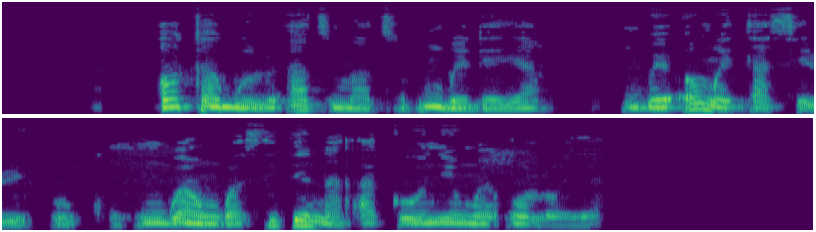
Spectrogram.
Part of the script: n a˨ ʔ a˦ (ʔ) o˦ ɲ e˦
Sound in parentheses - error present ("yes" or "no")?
yes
